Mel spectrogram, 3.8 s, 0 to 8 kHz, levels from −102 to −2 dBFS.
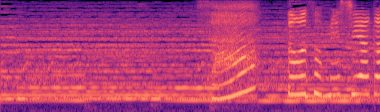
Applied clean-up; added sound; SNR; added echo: none; none; none; none.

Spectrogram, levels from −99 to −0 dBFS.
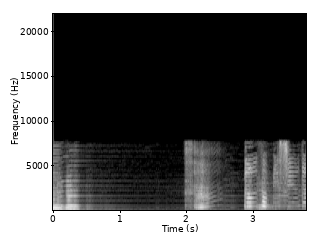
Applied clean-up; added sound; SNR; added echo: neural mask model RNNoise.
